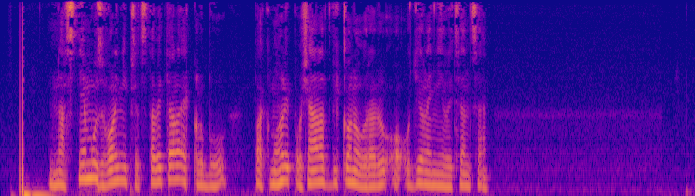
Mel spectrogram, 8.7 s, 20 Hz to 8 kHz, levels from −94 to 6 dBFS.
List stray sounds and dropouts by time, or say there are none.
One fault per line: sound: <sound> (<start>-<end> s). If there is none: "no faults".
no faults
